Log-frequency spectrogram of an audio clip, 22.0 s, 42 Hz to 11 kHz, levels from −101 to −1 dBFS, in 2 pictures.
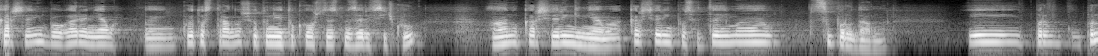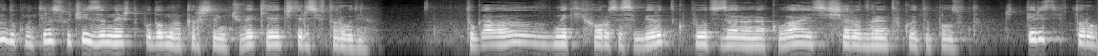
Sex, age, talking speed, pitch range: male, 30-49, 155 wpm, 130-165 Hz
